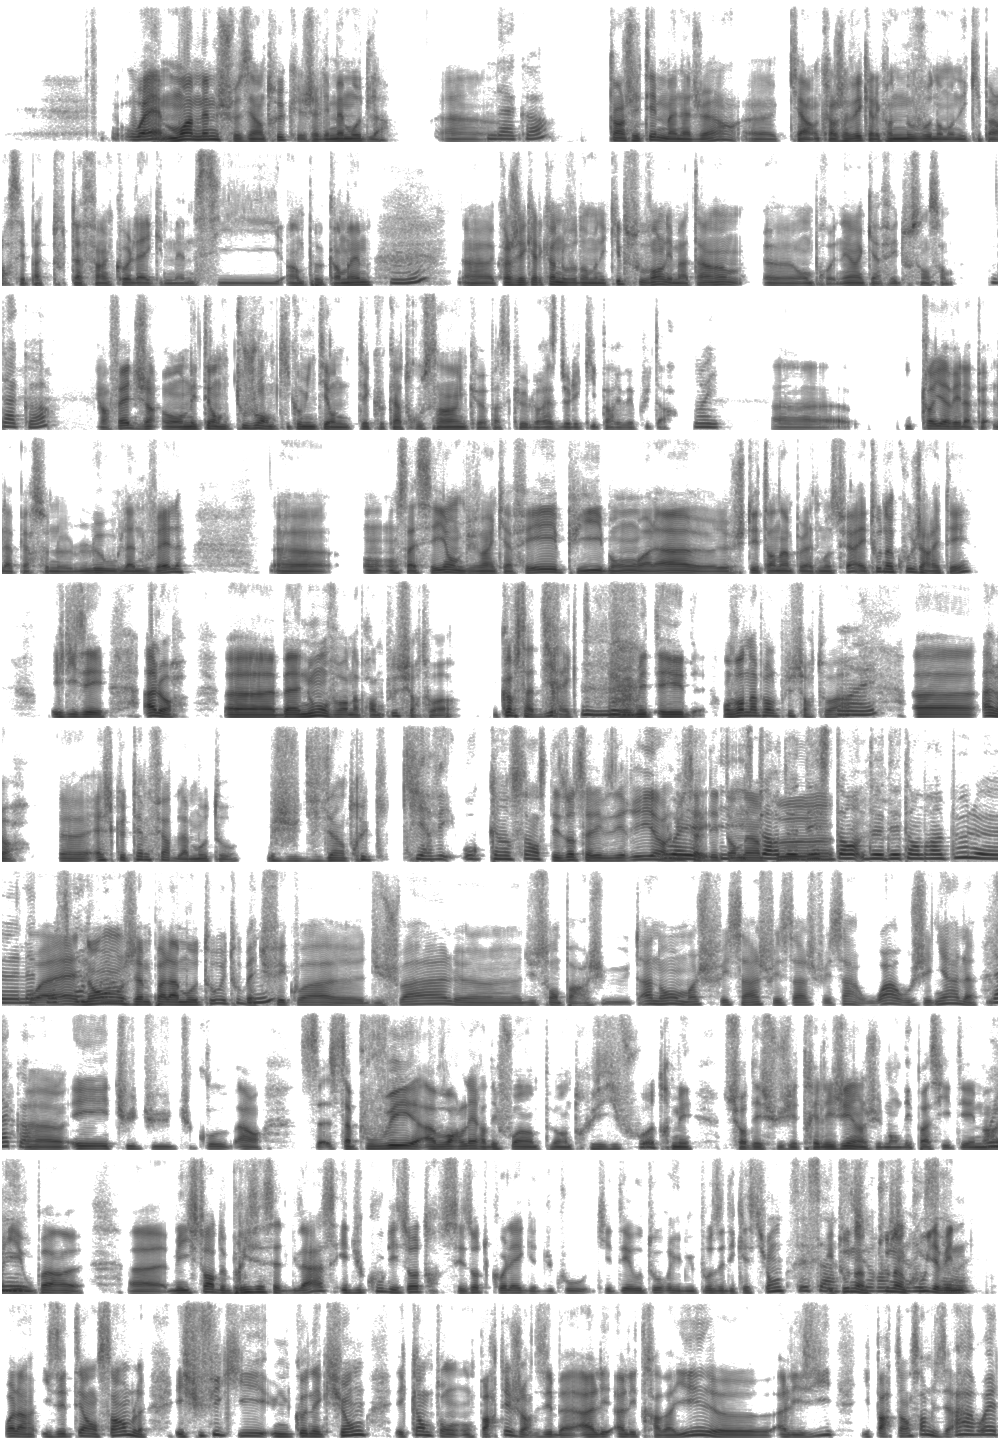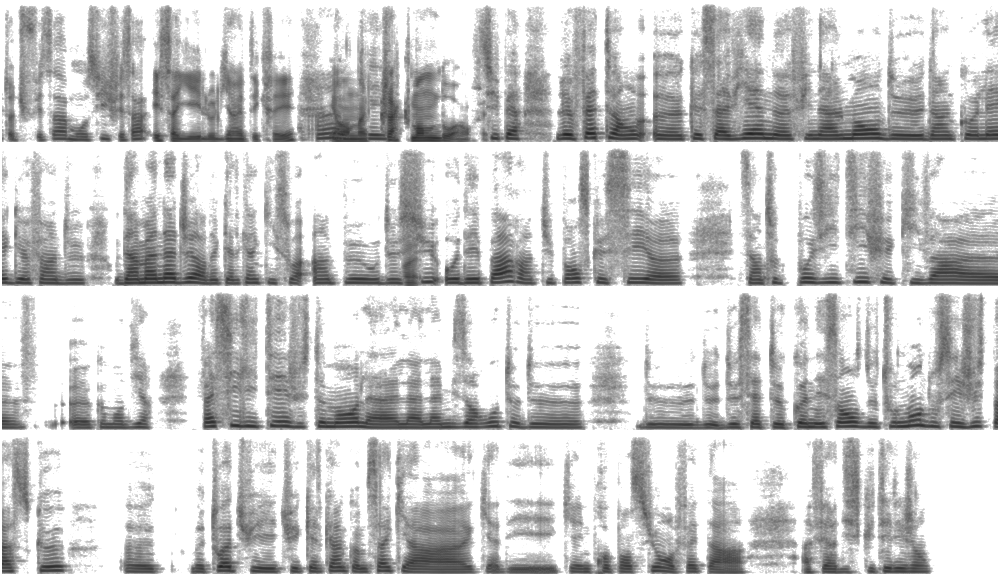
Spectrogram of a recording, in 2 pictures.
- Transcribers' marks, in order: chuckle
- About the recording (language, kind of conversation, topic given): French, podcast, Comment, selon toi, construit-on la confiance entre collègues ?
